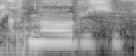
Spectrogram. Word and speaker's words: Кнорозов: Да, зовут его Юрий Валентинович Кнорозов. Единственное, что, возможно, я с э, ударением ошибаюсь, потому что он Кнорозов, возможно. Нет, Кнорозов, все правильно.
